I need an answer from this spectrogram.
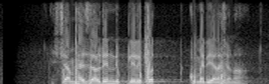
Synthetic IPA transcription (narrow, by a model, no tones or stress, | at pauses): ʃɛmɦɛzɛldindilipʊt̪̚ | kumedianasiona̰l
